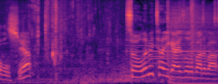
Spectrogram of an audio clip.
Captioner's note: fish plop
